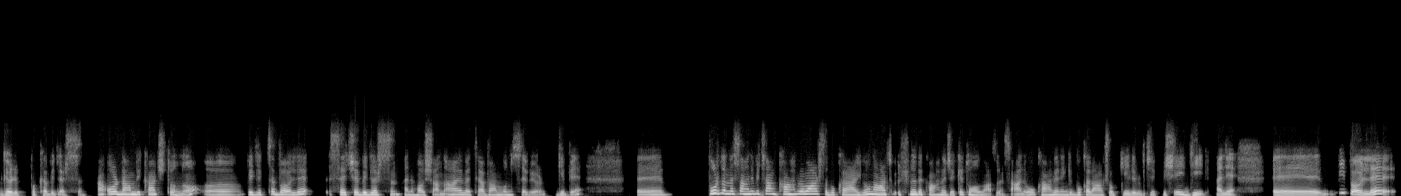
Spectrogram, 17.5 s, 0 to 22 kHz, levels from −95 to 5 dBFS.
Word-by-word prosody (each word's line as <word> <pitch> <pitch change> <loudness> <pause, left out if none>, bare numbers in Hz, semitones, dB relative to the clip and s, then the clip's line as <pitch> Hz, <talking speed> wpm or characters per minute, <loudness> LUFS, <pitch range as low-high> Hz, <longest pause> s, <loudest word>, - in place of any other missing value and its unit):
görüp 160 -3 +2
bakabilirsin. 145 0 -5
Aaa, 230 - +1
oradan 240 -3 +5
birkaç 245 +1 -1
tonu, 215 -5 -1
ııı, 190 -1 -3
birlikte, 220 +4 +1
böyle, 225 +6 +3 0.3
seçebilirsin. 220 -1 +2
Hani, 185 -1 -3
hoşlandığın, 180 +8 -3
"A, 215 0 0
evet 195 -6 -3
ya! 145 -1 -2
Ben 180 0 -2
bunu 185 0 -1
seviyorum." - - -7
gibi. - - -4 0.7
Eee, 195 - -1 0.6
burada 335 0 +5
mesela, 295 -1 +2
hani, 285 +2 +3
bir 305 - -1
tane 300 -2 -1
kahve 270 +1 +2
varsa 295 -5 +1
bu 215 - -3
kadar 205 -4 0
yoğun, 240 +7 +3
artık 235 -2 +2
üstüne 245 +2 +3
de 240 - +2
kahve 210 -2 -1
ceket 225 +6 -3
olmaz 180 -5 -1
mesela, - - -6
hani, - - -4
o - - -1
kahverengi 185 -1 -1
bu 205 - 0
kadar 180 -2 0
çok 165 -1 -4
giyilebilecek 155 +4 -4
bir - - -3
şey 230 -2 +1
değil. 185 +2 0
Hani, 145 -3 +1 0.5
eee, 140 -3 +3 0.2
bir 405 - -1
böyle, 325 - +5
205 Hz, 175 wpm, -22 LUFS, 180-240 Hz, 0.7 s, oradan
